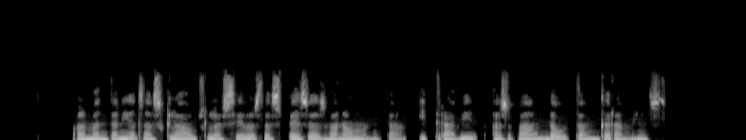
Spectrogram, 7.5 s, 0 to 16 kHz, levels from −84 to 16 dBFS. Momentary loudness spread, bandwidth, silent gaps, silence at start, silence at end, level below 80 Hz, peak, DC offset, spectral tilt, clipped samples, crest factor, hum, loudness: 9 LU; 7.6 kHz; 2.82-2.88 s, 3.83-3.87 s, 4.07-4.18 s, 4.30-4.35 s, 4.78-4.92 s, 5.70-5.76 s; 0.75 s; 0.8 s; -60 dBFS; -4 dBFS; under 0.1%; -5.5 dB/octave; under 0.1%; 16 dB; none; -19 LUFS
